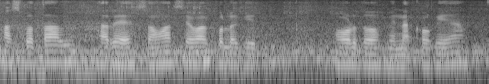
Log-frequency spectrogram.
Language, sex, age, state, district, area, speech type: Santali, male, 30-45, Jharkhand, East Singhbhum, rural, spontaneous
